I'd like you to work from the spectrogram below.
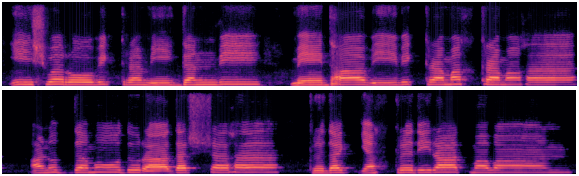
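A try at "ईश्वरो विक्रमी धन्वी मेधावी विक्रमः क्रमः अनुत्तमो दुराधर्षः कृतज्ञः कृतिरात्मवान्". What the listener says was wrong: I guess you missed the two Mahapranas. Ishvaro Vikrami Dhanvi. Dha is Mahaprana there. Again, Anuttamo Duradharshaha. Dha is Mahaprana there.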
